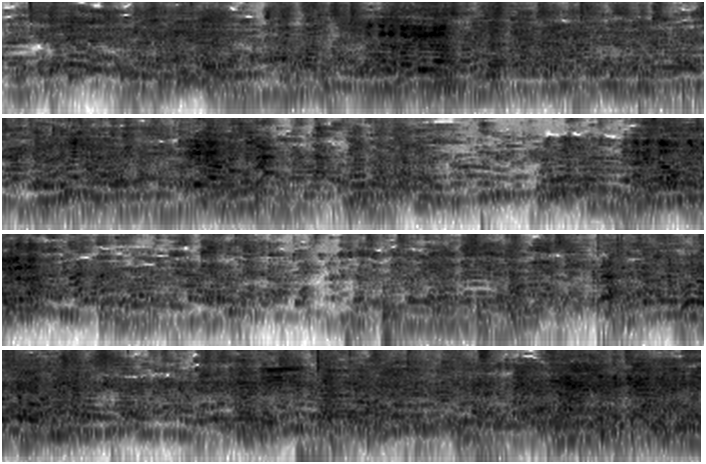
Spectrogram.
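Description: A crowd of men and women chatter all around.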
